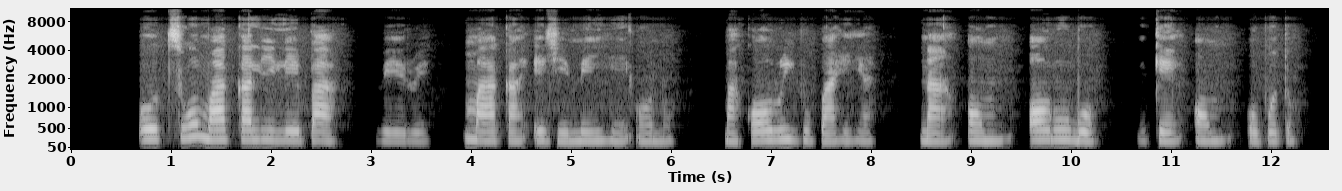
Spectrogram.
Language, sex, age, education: Igbo, female, 15-29, tertiary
